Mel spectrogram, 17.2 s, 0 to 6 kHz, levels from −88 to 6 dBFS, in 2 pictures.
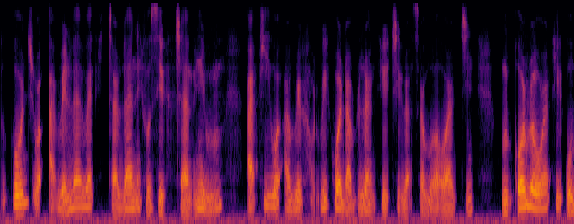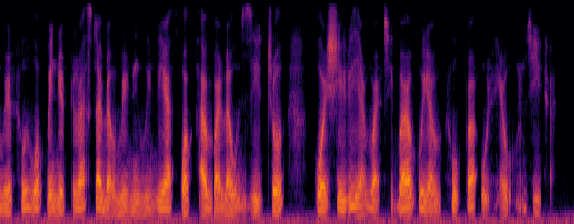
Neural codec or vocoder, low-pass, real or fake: autoencoder, 22.05 kHz, a latent of 192 numbers a frame, VITS, trained on many speakers; 5.4 kHz; fake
